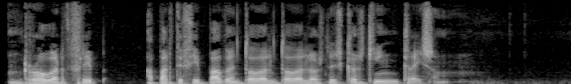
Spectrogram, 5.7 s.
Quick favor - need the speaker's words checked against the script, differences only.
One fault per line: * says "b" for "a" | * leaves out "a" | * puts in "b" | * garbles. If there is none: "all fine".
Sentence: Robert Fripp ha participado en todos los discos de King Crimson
* puts in "en todos"
* leaves out "de"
